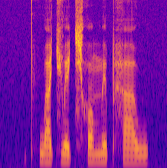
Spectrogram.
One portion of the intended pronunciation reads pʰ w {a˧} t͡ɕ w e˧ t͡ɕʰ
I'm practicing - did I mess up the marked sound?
no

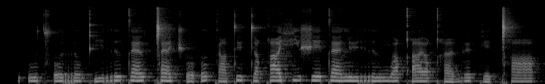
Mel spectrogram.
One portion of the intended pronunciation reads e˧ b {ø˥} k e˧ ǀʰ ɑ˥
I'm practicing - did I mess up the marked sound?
no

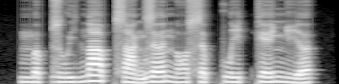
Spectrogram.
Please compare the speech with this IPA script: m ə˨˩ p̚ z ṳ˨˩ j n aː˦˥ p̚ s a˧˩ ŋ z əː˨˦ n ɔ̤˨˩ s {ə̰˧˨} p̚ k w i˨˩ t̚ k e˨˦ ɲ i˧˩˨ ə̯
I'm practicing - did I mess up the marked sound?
yes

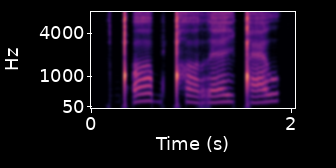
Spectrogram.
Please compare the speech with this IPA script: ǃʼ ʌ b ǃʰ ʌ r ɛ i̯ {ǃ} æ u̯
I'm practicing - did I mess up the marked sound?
no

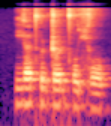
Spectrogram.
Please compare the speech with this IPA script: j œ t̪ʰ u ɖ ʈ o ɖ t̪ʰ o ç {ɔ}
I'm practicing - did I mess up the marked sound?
yes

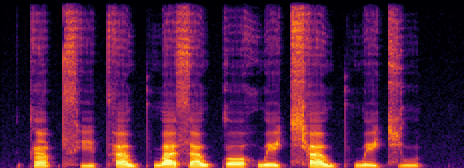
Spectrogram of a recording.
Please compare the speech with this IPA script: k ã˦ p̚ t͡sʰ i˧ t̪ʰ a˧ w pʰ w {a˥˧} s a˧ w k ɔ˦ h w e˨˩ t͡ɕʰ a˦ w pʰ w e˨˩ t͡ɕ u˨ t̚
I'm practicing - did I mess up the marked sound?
no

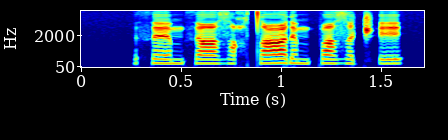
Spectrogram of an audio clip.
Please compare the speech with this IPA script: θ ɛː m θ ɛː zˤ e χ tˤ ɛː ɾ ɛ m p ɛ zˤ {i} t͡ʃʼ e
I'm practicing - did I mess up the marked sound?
yes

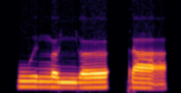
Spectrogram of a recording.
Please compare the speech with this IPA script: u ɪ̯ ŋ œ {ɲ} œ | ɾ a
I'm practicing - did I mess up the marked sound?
no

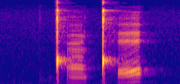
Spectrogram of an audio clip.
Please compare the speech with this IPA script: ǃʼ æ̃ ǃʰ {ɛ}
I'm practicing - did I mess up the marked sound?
no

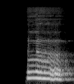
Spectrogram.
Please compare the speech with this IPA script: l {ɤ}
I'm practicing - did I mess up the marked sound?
no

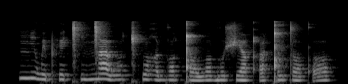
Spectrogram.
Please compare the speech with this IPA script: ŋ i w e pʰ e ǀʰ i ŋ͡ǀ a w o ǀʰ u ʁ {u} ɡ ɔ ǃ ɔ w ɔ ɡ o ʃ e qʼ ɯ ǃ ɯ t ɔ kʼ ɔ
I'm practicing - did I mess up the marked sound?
yes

